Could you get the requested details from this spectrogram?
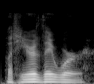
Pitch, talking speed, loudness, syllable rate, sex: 105 Hz, 255 wpm, -15 LUFS, 7.1 syllables/s, male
